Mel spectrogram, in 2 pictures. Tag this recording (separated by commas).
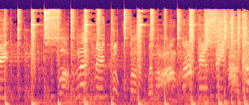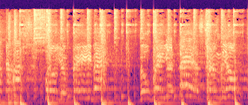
Music, Disco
